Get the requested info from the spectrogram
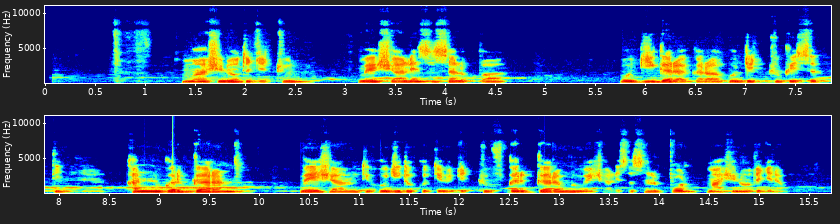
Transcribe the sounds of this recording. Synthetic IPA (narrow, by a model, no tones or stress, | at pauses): maːʃɪno̞ːt̪ɐd͡ʒɛt͡ʃːuːn | me̞ːʃaːlesɐsɐlpʼaː | hɔd͡ʒiːɡɐɾaːɡɐɾaːhɔd͡ʒːɛt͡ʃːuːke̞ːsːɐt̪ːɪkɐnːʊɡɐɾɡaːɾɐn | me̞ːʃaːnʊt̪ɪhɔd͡ʒiːt̪ɔkːɔt̪ːiːnhɔd͡ʒːɛt͡ʃːuːfɡɐɾɡaːɾɐmːʊme̞ːʃaːlɛsɐsɐlpʼːo̞ːnmaːʃɪno̞ːt̪ɐd͡ʒɛᶑɐm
